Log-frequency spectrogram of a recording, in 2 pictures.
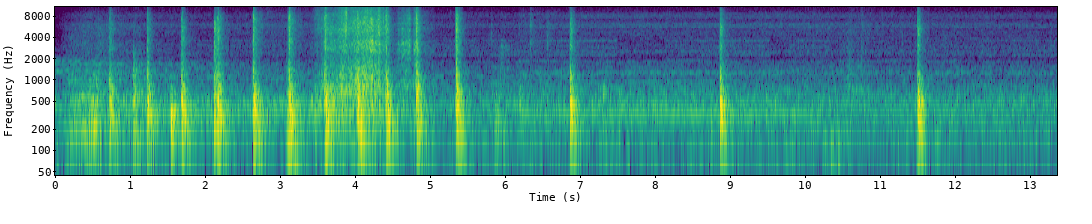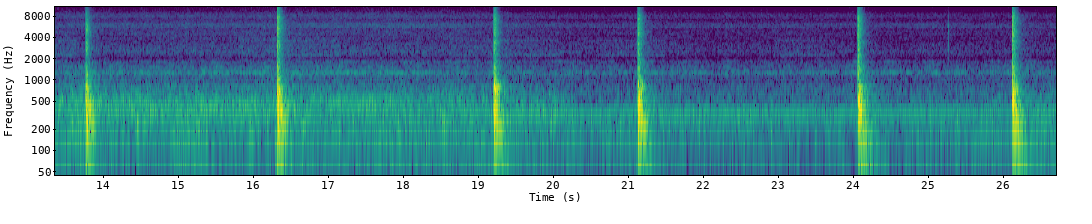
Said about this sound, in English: Or these slap-happy water lines. Note how it begins to sound like tapping on glass near the end.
